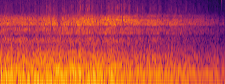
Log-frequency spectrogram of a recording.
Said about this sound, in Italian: Questo era un aereo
